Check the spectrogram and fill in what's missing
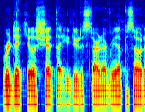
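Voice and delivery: ordinary talk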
